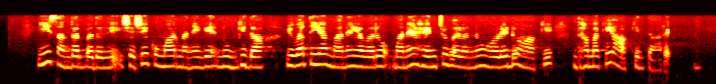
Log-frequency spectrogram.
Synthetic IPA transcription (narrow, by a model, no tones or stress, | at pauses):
iːsɐnd̪ɐɾbʱɐd̪ɐlːḭʃɐʃikumaːɾmɐneɡe̞nuɡːid̪ɐjuʋɐt̪ijɐmɐnɛjɐʋɐɾumɐnɛjɐɦeɲt͡ʃuɡɐɭɐnːuɦɔɽeɖuɦaːkid̪ʱɐmɐkiɦaːkid̪ːaːɾe̞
